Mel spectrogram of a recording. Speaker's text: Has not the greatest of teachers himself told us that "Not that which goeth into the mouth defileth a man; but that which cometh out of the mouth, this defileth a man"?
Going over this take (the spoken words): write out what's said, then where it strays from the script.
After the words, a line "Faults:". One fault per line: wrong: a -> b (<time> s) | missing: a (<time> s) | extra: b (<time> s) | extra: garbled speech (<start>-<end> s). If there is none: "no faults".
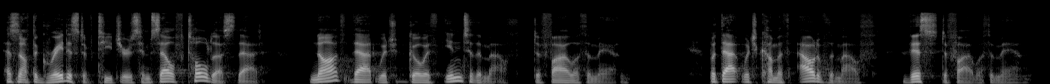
Has not the greatest of teachers himself told us that "Not that which goeth into the mouth defileth a man; but that which cometh out of the mouth, this defileth a man"?
Faults:
no faults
